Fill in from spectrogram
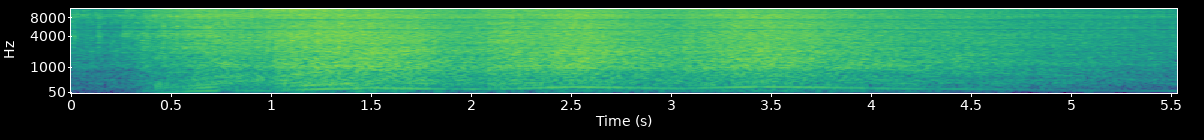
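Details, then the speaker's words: Mini 1275GT after tuning (modified AAC needle, new red spring, hybrid damper, BP5 plugs gapped 25 thou, original distributor): smooth blips with no misses, coughs or stumbles; owner reports clean power, totally opposite to earlier. "Runs smoothly. No coughing, spluttering, clean power all the way. Consistent. No problems at all."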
